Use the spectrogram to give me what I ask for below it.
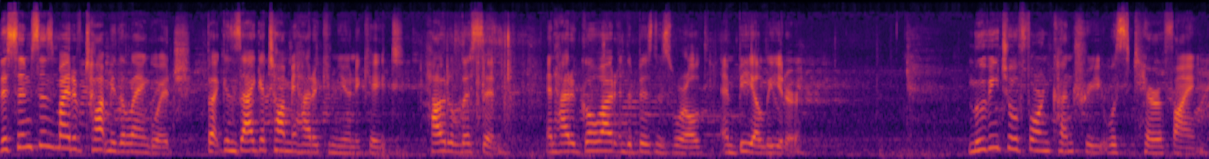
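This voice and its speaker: A woman with a medium pitch speaks at a fairly quick pace with a non-native accent. Her intonation is lively, and she takes long, frequent pauses. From Sweden. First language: not English. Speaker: graduate student speaker. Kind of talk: commencement speech.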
